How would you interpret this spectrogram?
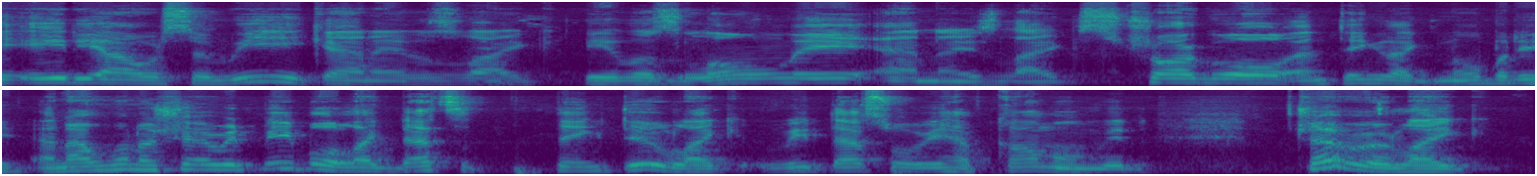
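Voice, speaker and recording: A man from Hungary with a Hungarian accent, a podcast guest talking casually in a halting way, full of fillers and restarts. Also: on the high side. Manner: halting, many fillers and restarts, leaning on "like" and "right?". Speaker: guest, real estate investor.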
